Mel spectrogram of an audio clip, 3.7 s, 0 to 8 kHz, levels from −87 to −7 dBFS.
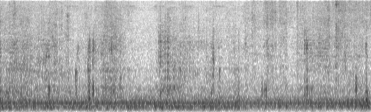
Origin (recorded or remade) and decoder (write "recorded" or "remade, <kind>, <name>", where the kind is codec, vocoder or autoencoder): recorded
